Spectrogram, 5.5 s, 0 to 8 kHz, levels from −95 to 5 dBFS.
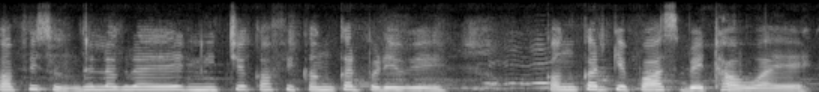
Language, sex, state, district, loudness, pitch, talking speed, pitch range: Rajasthani, female, Rajasthan, Nagaur, -18 LUFS, 245 Hz, 185 wpm, 225-270 Hz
